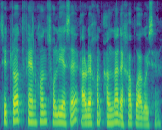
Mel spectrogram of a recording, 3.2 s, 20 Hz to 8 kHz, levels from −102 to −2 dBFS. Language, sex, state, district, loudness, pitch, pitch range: Assamese, male, Assam, Kamrup Metropolitan, -17 LUFS, 135 Hz, 120-150 Hz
